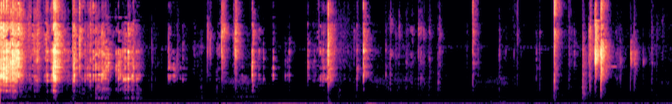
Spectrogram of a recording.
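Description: A metal chain jingles and rattles.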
